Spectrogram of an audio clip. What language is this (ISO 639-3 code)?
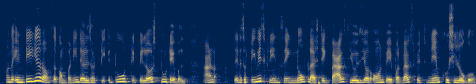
eng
